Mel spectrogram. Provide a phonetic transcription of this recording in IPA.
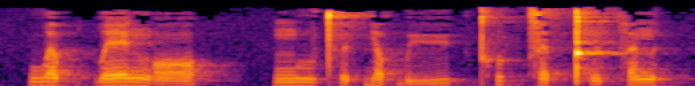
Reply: w ɐ˥ p̚ ɵ˨˥ t̚ w ɛː˥ ŋ ɔː˨˧ | m uː˧ t̪ʰ ɵ˨˥ t̚ j ɐ˨ p̚ w yː˨˧ | kʰ ʊ˥ k̚ s ɐ˨˥ t̚ kʰ ɵ˨˥ t̚ h ɐ˥ n

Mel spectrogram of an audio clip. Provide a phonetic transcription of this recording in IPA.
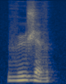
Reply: v ʉ ʒ ɛ v

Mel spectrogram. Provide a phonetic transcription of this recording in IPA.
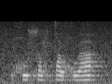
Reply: χʷ ɪ sʷ ə v tˤ a χʷ a

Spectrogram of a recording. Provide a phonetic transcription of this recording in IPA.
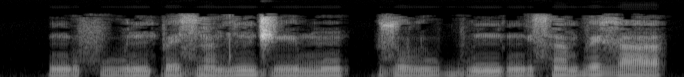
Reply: ŋ ʊ˨ f uː˨ ɾ ĩ˦ p ɛ˨ z ã˨ d ĩ˦ d͡ʒ eː˨ m ũ˦ | z o˨ l uː˨ b uː˨ ɲ ʊ˨ ŋ ɪ˨ s ã˦ b ɛ˦ ɣ aː˨

